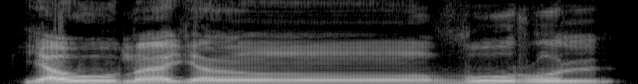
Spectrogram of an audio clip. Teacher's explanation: The va is a full mouth letter as it is anyway, but the ra becomes full mouth because of the dhamma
